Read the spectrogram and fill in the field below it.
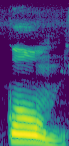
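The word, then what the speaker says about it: comb: ইংরেজিতে এমন কিছু ওয়ার্ড রয়েছে যেখানে বি সাইলেন্ট থাকে, যেমন কম, COM, কিন্তু খেয়াল করুন এখানে বি এর উচ্চারণ হয়নি, কম, চিরুনি।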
